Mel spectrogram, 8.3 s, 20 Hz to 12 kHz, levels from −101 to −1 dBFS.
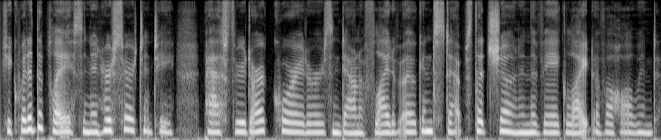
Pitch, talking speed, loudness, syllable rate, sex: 220 Hz, 210 wpm, -18 LUFS, 5.1 syllables/s, female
